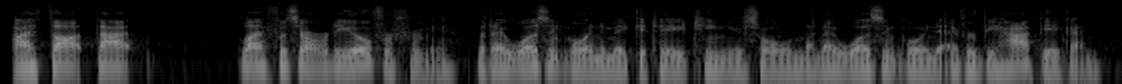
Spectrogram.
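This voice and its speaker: A young woman with a low voice that is hard to place as male or female, giving an earnest personal account as a podcast guest, often restarting her sentences. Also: fairly even intonation, racing, no room sound. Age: young adult. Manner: earnest, searching, many restarts. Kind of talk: personal account in studio talk show.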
